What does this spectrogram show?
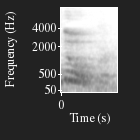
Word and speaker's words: Newark: See, it's really Newark, Newark, but we pronounce it. Yo, I'm from Nuke.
